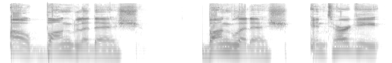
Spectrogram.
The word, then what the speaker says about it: Bangladesh: Bangladesh. In Turkey. In Turkey, we say Bengalesh.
